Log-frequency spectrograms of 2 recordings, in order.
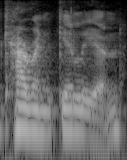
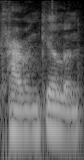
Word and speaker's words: Karen Gillan: So but but it's interesting seeing critics and and stuff online pronounce her name Karen Gillan instead of Karen Gillan.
